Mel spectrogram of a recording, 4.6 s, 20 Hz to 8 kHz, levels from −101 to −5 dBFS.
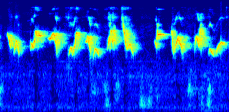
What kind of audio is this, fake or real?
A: real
